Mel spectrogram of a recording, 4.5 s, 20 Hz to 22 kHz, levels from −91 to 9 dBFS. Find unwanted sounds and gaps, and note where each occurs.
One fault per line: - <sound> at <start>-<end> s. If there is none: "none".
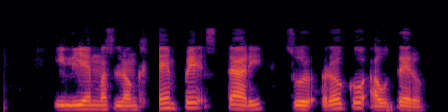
- dropout at 1.5-1.6 s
